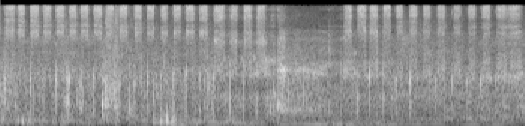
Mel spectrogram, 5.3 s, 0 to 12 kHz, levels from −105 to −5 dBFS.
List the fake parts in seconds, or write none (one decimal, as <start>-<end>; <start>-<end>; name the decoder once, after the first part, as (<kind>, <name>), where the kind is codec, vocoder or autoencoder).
2.2-2.8 (codec, SNAC); 3.2-3.9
